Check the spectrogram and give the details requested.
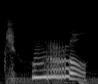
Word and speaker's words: churro: I understand that it's probably churro. Churro. You gotta roll the R's.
